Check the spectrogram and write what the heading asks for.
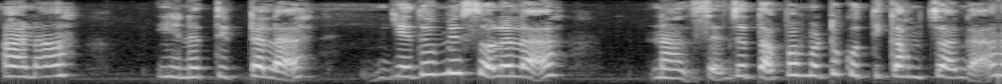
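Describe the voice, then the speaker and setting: A woman's voice: very high-pitched, moderate pace, a little mellow. A woman voicing a remorseful young woman in an audio story, crying and stammering as she blames herself. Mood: tearful. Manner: sobbing, stammering apologies. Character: remorseful young woman, tearful and self-blaming.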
